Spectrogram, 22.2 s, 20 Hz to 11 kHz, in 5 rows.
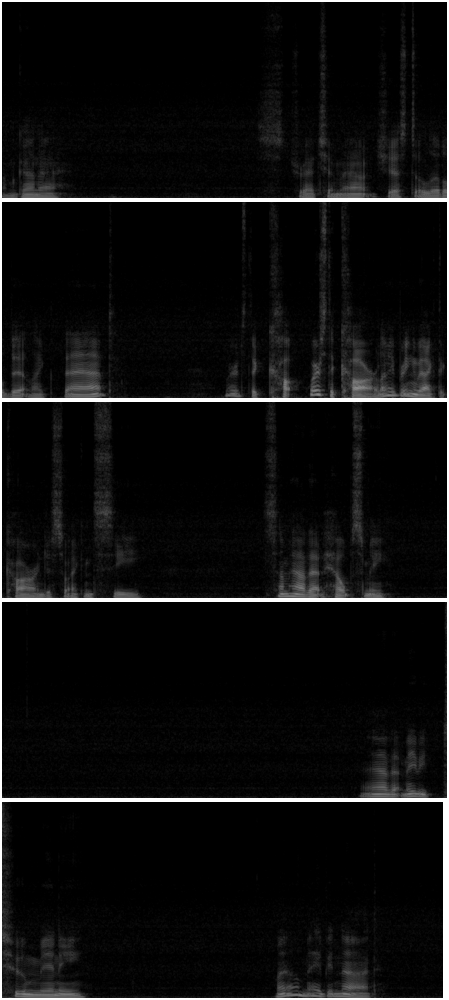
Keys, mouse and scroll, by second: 1.8 click, 6.0-7.4 scroll down 2, 7.4-8.8 scroll down 4, 8.8 shift+click, 9.4-10.0 scroll up 4, 11.5-12.0 scroll down 2, 12.2 shift+middle click, 12.7 scroll up 2, 17.7 click, 18.1 click, 18.3 click, 19.7 middle click.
